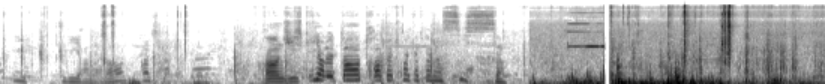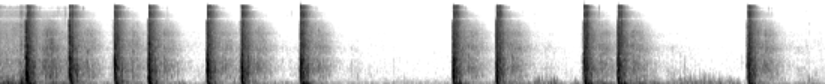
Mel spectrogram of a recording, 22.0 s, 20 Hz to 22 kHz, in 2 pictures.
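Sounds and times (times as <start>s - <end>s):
pistol shots: 11.3s - 15.4s, 17.0s - 18.0s, 18.8s - 19.6s, 21.0s - 21.4s.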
